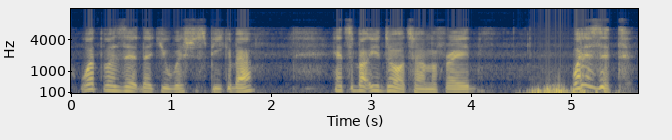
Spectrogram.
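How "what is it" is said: much higher, sharp alarmed demand. Acted. Hermione's mother demanding the professor explain, alarmed. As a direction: snap the question out in worry. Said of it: "Hermione's mother demanded".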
